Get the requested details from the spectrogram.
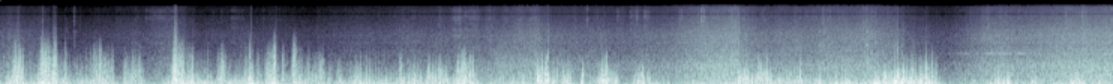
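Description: A freight train rumbles past nearby, its wheels clattering on the rails.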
